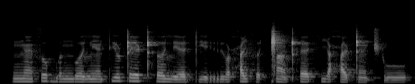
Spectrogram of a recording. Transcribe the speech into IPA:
ŋ ɛ̃˨ s ʊ˧ b ə˨ ŋ ʊ˨ ə̯ lʲ ɛ̃˨ tʲ u˦ ʈ e˦ ʈʰ ə˦ lʲ ɛ˨ tʲ e˨ rʲ u˨ ħ i˦ s ə˨ ǁ ã˦˨ ʈʰ ɛ˦ x i˦˨ ħ ɛ˧ ʈ ɛ̃˧ t͡ʃʼ u˧

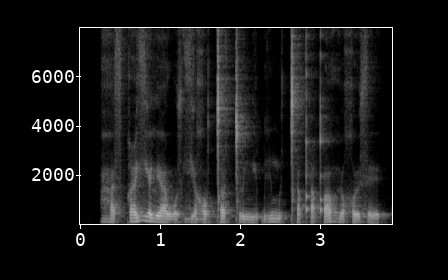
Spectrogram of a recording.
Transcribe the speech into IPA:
ɦ a s q i zʲ a lʲ a w o s zʲ e ʁ o ǀ ɐ ǀ ʉ nʲ e ɓ i m ɨ ǀʰ ɨ qʼ i qʼ o ɦ ʉ χ ʉ s e

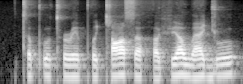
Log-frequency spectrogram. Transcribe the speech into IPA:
tʰ ə pʼ u tʰ ɹ ɪ pʰ ʊ cʰ ɑ s ʌ h ʌ fʲ ɑ w æ ɟ u

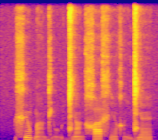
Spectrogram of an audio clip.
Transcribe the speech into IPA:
xʲ õ˥ ɓ ã˩ ɡ j õ˩ ɡ d͡ʑ ã˧ ɡ χ a˥ x ẽ˧ χ ĩ˩ d͡ʑ ɛ̃˥

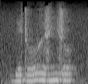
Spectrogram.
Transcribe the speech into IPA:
ɡ͡b e˨˦ d oː˨˦ ɣ ə˧ z ĩ˦ z o˦

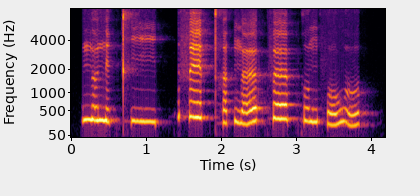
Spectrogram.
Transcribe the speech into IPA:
n̪ ɵ˧ n ɪ˨˥ k̚ t̪ʰ iː˧ p̚ | f ɛː˥ p̚ t̪ʰ ɐ˨˥ k̚ ŋ œː˨˥ k̚ f œː˥ p̚ k ʊ˧ ŋ f o˨˥ w ʊ˨˥ k̚

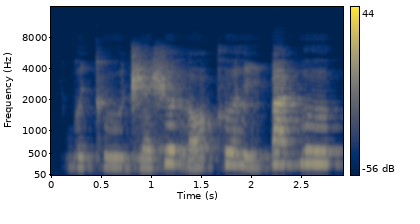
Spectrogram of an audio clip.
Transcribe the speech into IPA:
ɡʷ i˨ kʰ uː˨ d͡ʒ ɛ˨ ʃ ʊ˦ r ɔ˨˦ kʰ ʊ˦ l i˨ ɓ a˦ ɡ͡b ʊ˦

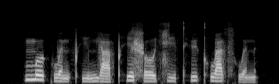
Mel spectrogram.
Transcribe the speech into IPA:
m o˥˩ ʊ̯ k w ə̰˨˩ n pʰ i˧˥ m j ä˧˥ pʰ i˥˩ ʂ o˧˥ ʊ̯ t͡ɕ i˧˥ t̪ʰ y˥ kʰ w ä˥˩ t͡sʰ w ə˩ n

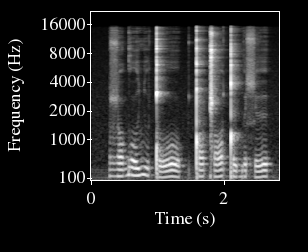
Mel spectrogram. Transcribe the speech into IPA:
ɮ ɔ˨˥ ɡ oː˨˥ ʎ u˩˧˩ ǃ oː˩˧˩ | ǃ ɔ˩˧˩ ǁ ɔː˩˧˩ ǃ ɘ˩˧˩ b ɘ˧˩ ɬ ɘ˩˧˩

